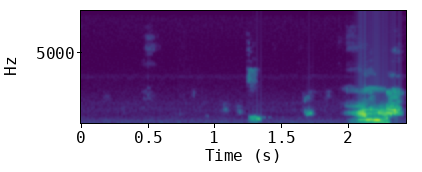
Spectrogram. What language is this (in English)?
Tamil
